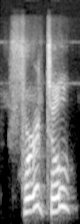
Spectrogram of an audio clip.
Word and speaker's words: fertile: Now, the second thing is here in this word, we say fertile or fertile.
